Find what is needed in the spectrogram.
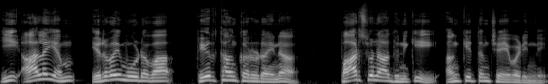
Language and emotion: Telugu, neutral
